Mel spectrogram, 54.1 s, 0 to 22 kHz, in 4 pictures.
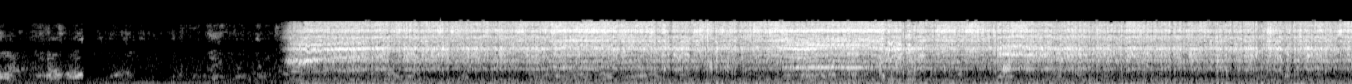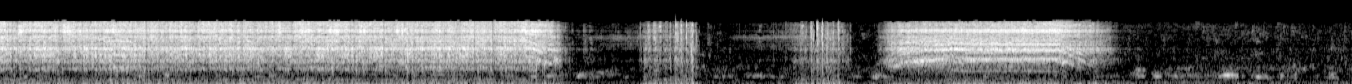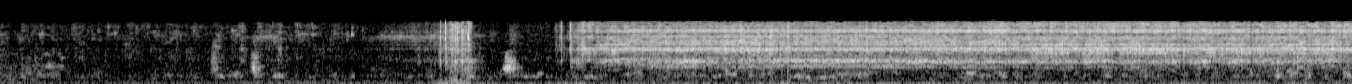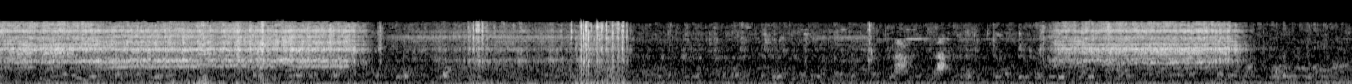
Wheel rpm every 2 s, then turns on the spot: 0, 90, 200, 200, 190, 200, 200, 200, 200, 140, 20, 120, 10, 0, 0, 10, 40, 70, 70, 70, 70, 60, 20, 10, 0, 30, 30.
18-20 44-48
